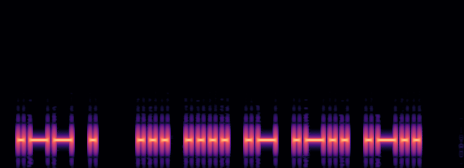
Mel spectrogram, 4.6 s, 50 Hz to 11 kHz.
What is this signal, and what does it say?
Morse code, heard as a keyed tone, about 20 wpm, 600 Hz. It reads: WE SHALL
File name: cw-books / winnie-the-pooh / winnie-20wpm-page-0085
